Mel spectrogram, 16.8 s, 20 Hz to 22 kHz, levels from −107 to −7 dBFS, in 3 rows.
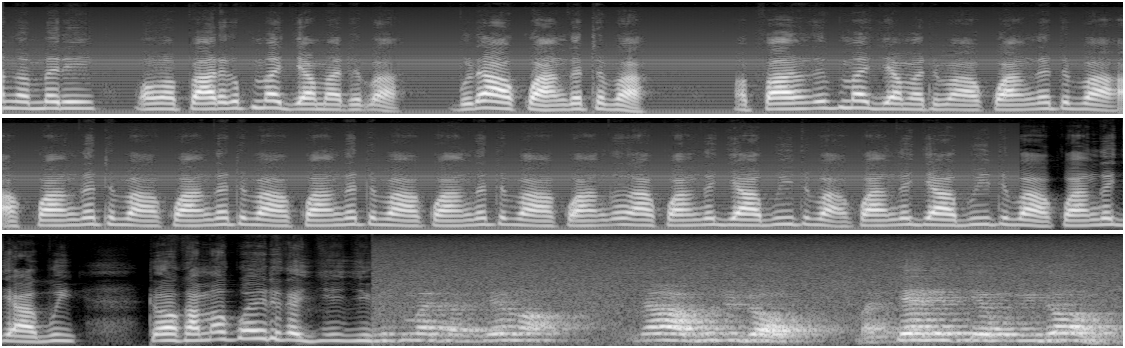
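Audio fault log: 0.00–10.69 s, mains buzz: a steady, raspy buzz sits under the speech at roughly 30 dB below it, then stops at 10.69 s. It is built on 60 Hz, and its edge comes from sharp switching spikes arriving twice per mains cycle, as from a dimmer, a rectifier or an unshielded cable. Those spikes spread harmonics of 60 Hz up into the kilohertz range, which is why it rasps rather than hums.
13.06 s to the end, switch to a distant microphone: right after "kama kwei chika ji" the speech abruptly turns roomy and hollow, loses bass, and drops by around 5 dB, while background room noise rises to roughly 25 dB below the speech. The change is sudden and does not switch back before the clip ends. The likely cause is that the close microphone's signal dropped out or was left out, leaving a microphone farther away, such as a camera's, that picks up more of the room.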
